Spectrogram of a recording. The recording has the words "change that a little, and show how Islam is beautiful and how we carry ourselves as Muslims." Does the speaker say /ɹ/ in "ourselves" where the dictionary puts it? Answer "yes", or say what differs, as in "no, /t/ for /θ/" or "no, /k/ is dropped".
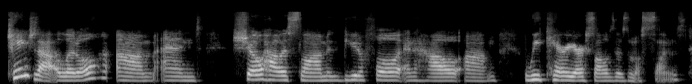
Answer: yes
